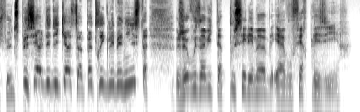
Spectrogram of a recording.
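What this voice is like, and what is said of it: Radio DJ voice. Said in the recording (French): “je vais prendre ma voix de DJ”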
